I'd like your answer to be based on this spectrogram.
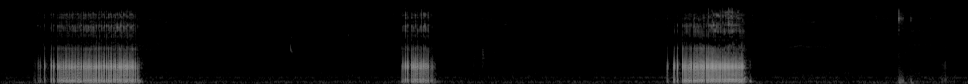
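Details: Loud rattling snores from a sleeping dog, spaced a few seconds apart with quieter breathing between; dog snoring.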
